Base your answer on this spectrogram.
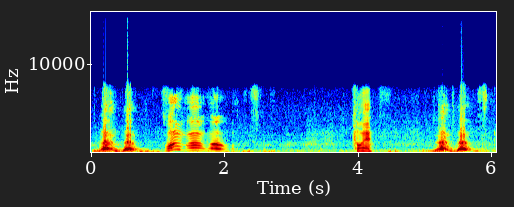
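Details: Boxer dog barking while guarding a car like a car alarm: two quick sharp barks, a drawn-out wavering harmonic vocal, a single bark, then two more sharp barks near the end, with quiet gaps between.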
